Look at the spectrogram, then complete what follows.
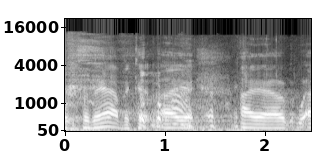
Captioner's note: laughs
